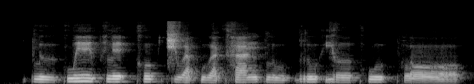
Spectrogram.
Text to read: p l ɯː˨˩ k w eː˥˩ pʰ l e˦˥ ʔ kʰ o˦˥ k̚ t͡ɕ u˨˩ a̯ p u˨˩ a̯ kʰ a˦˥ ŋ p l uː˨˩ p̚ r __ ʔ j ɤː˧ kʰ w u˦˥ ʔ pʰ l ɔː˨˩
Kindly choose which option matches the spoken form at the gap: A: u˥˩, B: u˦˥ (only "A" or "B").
A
